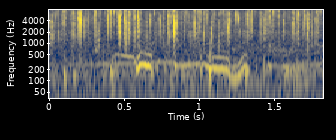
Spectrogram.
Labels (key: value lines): label: biophony, cascading saw
recorder: SoundTrap 600 or HydroMoth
